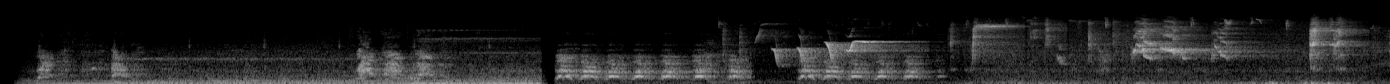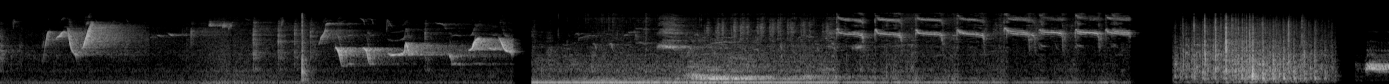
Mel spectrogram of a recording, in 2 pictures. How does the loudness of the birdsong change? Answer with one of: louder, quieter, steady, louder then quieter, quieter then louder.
steady.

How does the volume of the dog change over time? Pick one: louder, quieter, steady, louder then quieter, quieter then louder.
louder.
